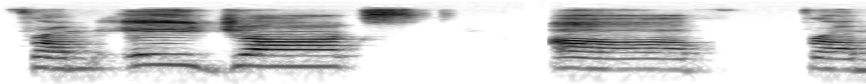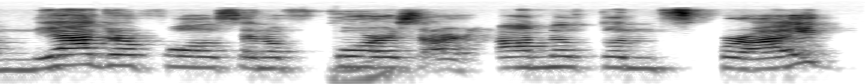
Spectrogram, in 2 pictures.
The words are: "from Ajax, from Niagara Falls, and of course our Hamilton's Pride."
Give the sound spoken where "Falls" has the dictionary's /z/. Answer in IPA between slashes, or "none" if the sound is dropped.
/s/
